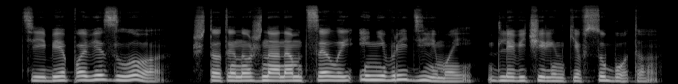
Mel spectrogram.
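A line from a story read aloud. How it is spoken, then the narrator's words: Growling. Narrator (Russian): прорычал он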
